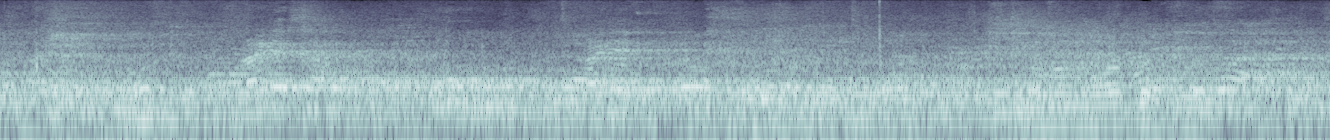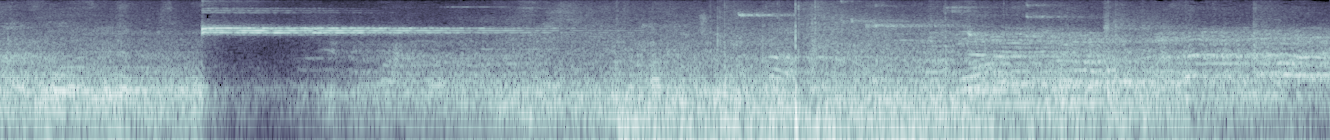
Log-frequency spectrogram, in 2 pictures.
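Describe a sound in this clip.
Players call out to each other in a large echoing indoor hall.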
